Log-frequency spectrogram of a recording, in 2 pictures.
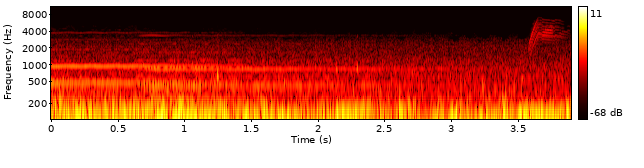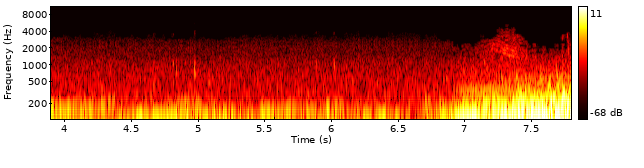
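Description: Bubbles gurgle softly in water.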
